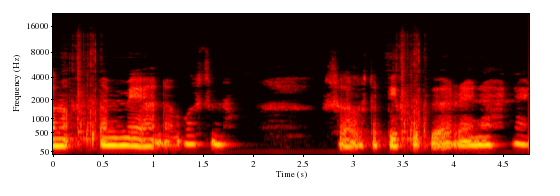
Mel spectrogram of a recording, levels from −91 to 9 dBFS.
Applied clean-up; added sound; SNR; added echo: classical method log-MMSE.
